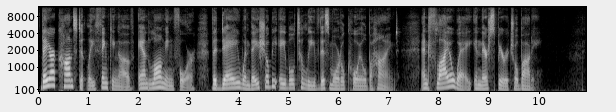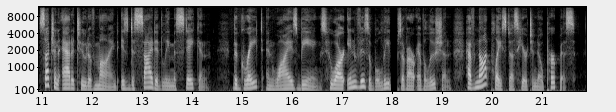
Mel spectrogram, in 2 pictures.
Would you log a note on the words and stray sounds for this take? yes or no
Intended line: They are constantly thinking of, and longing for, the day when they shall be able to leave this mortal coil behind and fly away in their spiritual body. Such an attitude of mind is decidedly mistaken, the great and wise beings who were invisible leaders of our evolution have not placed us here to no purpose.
yes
